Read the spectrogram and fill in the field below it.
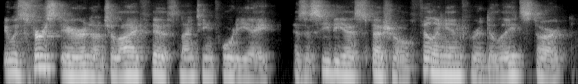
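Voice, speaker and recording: A man's voice: mid-range voice, moderate pace, a bit bright. A man reading scripted narration as the announcer of a radio program, recorded over a video call in a roomy space.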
